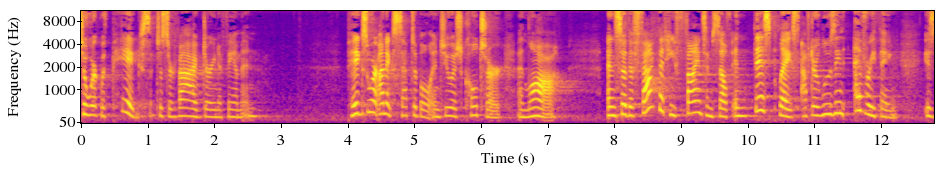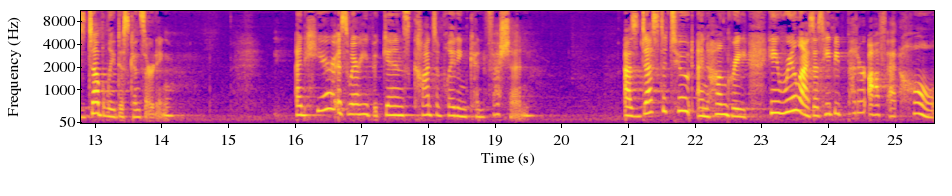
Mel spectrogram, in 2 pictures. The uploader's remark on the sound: on Sunday, March 31, 2019, at Highland Baptist Church.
